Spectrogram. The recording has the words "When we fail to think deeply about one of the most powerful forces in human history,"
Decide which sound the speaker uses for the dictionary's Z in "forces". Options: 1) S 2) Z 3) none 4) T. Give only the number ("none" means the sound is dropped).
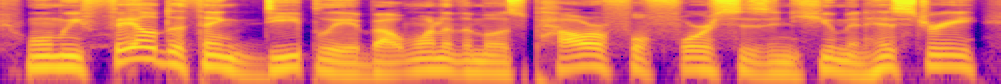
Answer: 2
